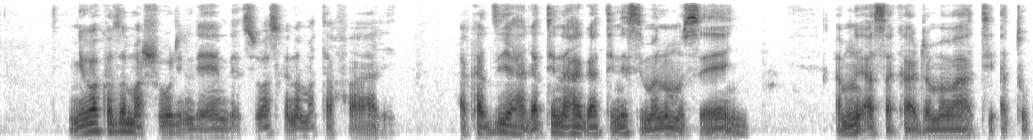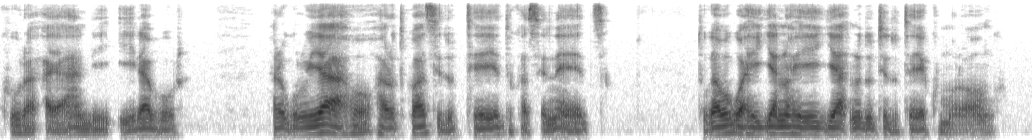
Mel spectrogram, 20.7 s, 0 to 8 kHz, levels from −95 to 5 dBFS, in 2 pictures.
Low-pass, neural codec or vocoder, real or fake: 7.2 kHz; none; real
